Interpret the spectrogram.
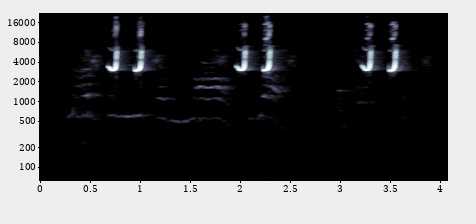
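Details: Lure call for trapping quail: three pairs of sharp, high, upswept notes, spaced a little over a second apart, over softer wavering chirps and warbles from other birds in the background.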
